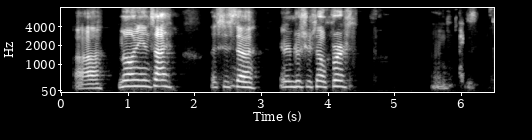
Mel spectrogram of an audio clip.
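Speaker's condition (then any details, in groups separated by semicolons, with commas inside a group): Cerebral palsy, severe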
